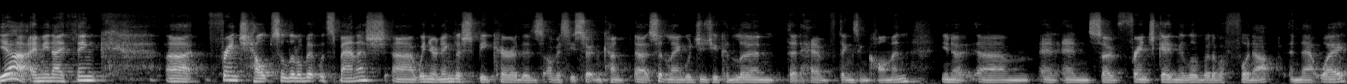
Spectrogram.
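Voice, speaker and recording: Here a man speaks with a New Zealand accent. His medium-pitched voice moves at a fairly quick pace with ordinary pitch variation. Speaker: tour company founder and video creator. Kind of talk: podcast interview.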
